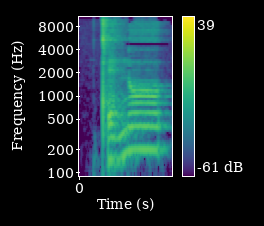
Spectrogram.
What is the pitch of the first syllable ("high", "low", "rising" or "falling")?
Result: low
